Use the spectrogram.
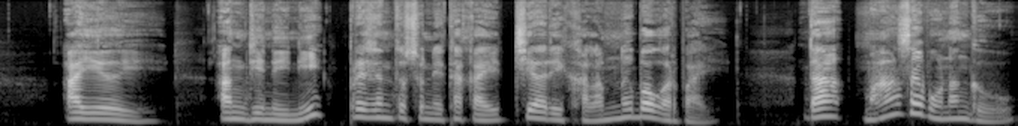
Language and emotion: Bodo, fearful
